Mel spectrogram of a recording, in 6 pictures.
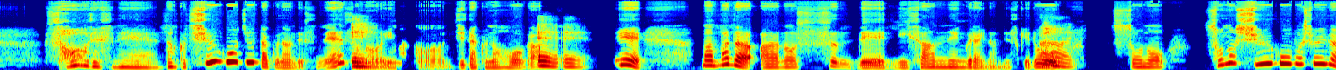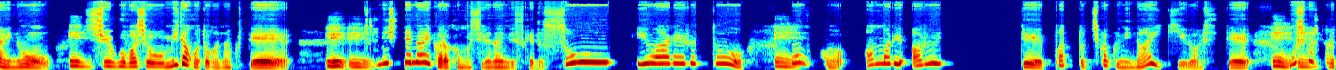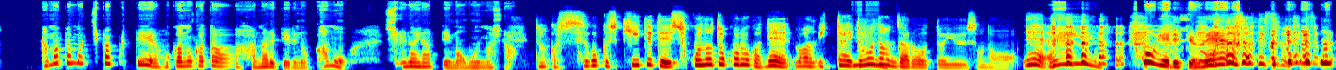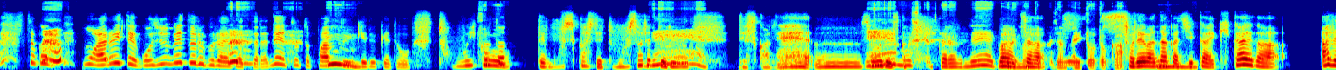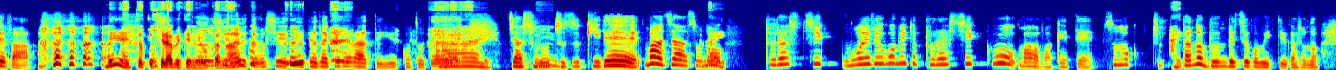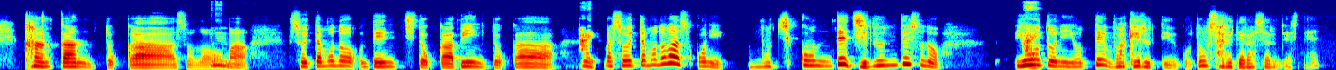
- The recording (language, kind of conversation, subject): Japanese, podcast, ゴミ出しや分別はどのように管理していますか？
- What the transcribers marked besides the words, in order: laugh; laughing while speaking: "そうですよね。そこ、そこ"; laugh; laugh; giggle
